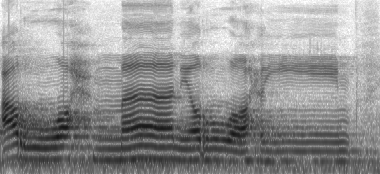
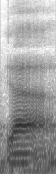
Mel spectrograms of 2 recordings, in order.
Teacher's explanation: Untuk huruf ro setiap fathah itu dia tebal. Contoh Ar-Rahmanir Rahim, itu ro-nya yang bertasydid itu kan fathah, ya.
